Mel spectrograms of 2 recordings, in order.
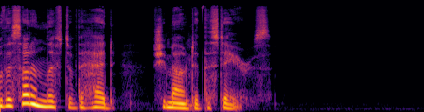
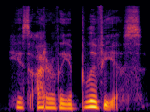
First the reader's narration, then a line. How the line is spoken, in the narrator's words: Mary whispered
